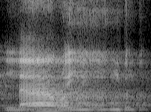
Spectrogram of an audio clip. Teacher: لا رے نہیں پڑھنا اس کو، لا ری پڑھنا ہے کیونکہ حروف لین ہے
